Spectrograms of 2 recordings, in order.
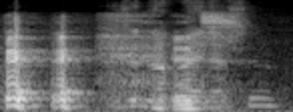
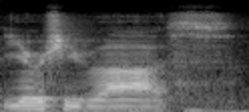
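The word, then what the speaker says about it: Iosivas: Yeah, you probably have no idea how to pronounce it, but is it not Ionesu? No, it's you pronounce it Yoshi Voss.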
